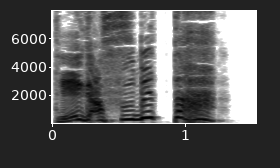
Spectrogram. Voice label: defeat ja

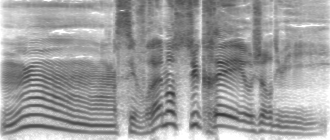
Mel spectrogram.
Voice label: levelup, fr; cookie run

